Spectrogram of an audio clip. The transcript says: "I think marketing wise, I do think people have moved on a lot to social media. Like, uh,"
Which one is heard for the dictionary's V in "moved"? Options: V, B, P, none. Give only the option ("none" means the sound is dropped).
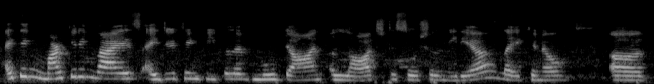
V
